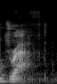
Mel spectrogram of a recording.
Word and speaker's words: draft: I found two ways to spell draft. D-R-A-F-T and D-R-A-U-G-H-T. And they're both correct, and they're spelled differently, but they're pronounced the same way, draft.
